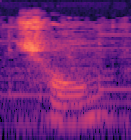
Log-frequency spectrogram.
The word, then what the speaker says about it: 穷: Now, we have qi plus yu plus ng, which makes a very interesting sound, 穷, which in the second tone means poor.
